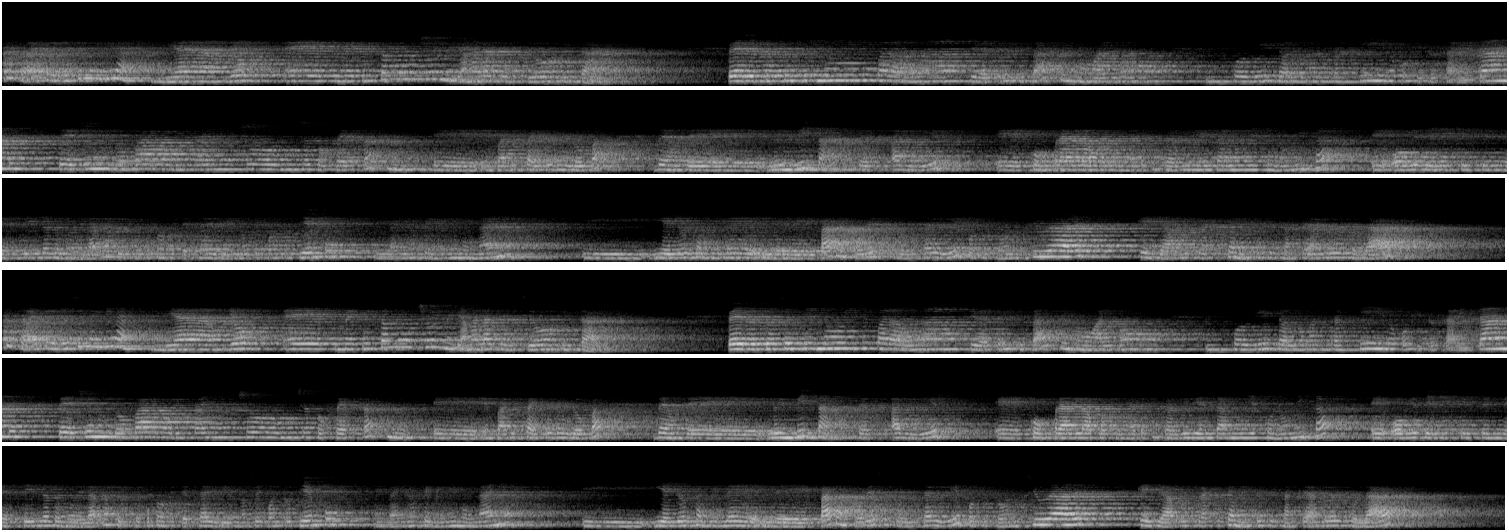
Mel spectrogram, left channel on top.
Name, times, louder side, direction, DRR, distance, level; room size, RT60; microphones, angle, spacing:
voice 1, 0.0-6.1 7.3-11.7 12.0-24.5 25.0-35.5 35.9-44.0, right 2 dB, 60° right, -1 dB, 0.5 m, -24 dB
9.0 x 6.3 x 5.2 m, 2.9 s
head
